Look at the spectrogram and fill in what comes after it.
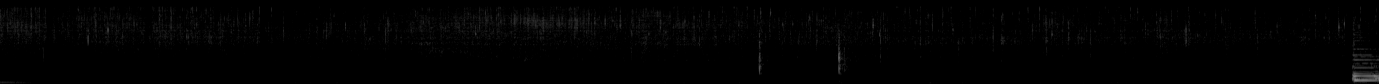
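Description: Cabbage and onion fritters frying in shallow oil in a nonstick pan, a faint steady sizzle with fine crackling. A metal spatula touches the pan briefly twice about halfway through, and background music comes in at the very end.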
